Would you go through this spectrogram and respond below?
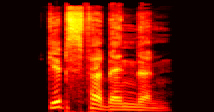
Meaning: dative plural of Gipsverband
- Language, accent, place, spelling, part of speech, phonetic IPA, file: German, Germany, Berlin, Gipsverbänden, noun, [ˈɡɪpsfɛɐ̯ˌbɛndn̩], De-Gipsverbänden.ogg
